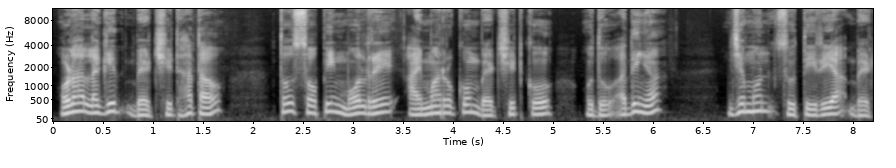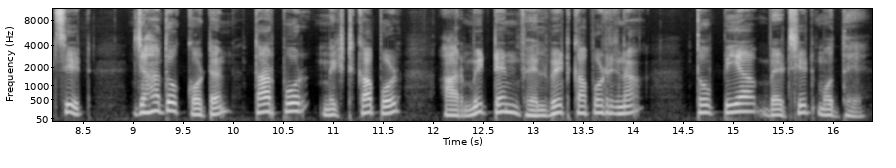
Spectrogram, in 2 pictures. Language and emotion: Santali, neutral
